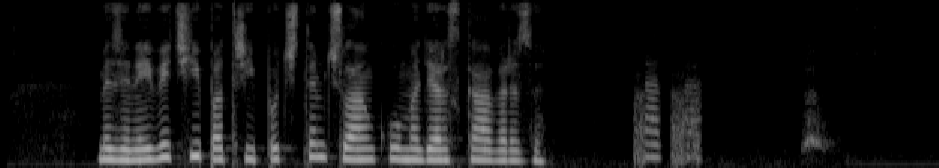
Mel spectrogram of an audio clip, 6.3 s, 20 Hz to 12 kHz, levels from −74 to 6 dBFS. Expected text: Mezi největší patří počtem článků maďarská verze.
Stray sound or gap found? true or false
true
